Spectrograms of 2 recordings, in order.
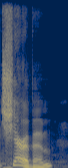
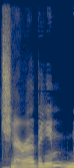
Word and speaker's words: cherubim: That I-M at the end, if you were pronouncing it more correctly, would sound like an E-M, not an M. So instead of seraphim, we would say seraphim. And instead of cherubim, we would say cherubim.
